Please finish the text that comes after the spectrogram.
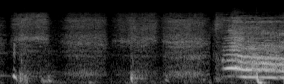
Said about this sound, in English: So as you can hear, the breathing has gone up oh, a level. Oh, God and he's really, really getting into it now. And then finally, the snake is brushed out of the sliding door and into the back garden.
